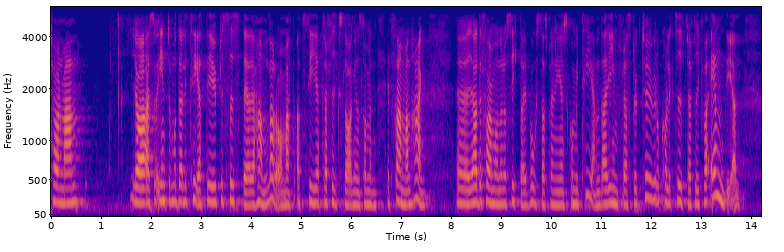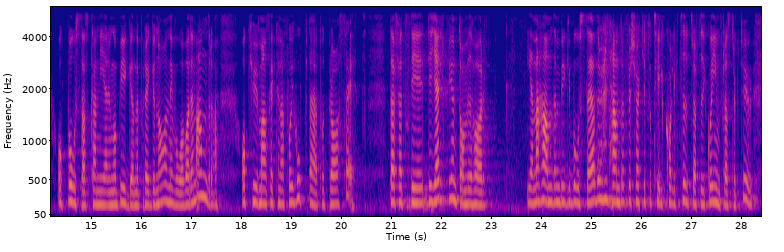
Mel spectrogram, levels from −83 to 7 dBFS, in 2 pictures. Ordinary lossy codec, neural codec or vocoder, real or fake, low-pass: none; none; real; 5.4 kHz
